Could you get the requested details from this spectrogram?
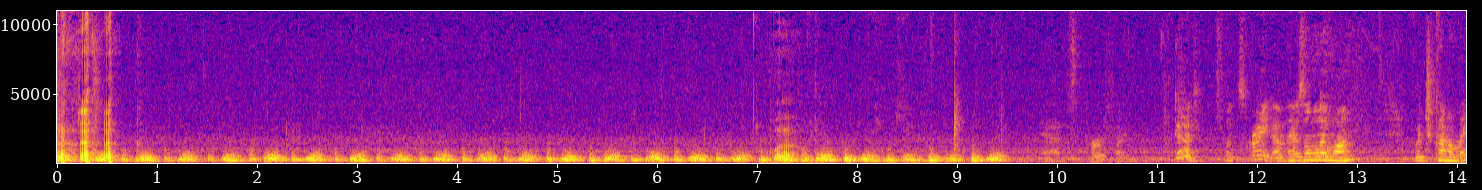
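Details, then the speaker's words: Fetal heartbeat on Doppler during an ultrasound at 7 weeks 3 days of pregnancy: fast, regular whooshing pulses at roughly 140 a minute, then quiet with faint talk; the embryo is seen and no bleeding is noted. "that's the gestational sag and that's the embryo oh my gosh so i'll let you know when i put the doppler on it okay"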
